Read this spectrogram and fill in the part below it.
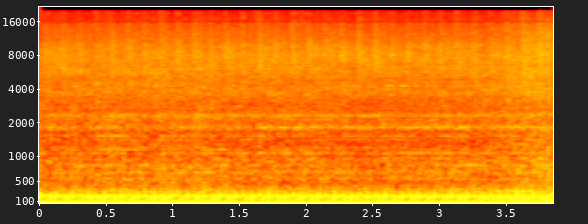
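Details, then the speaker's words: Firebird V8 after fixing minor vacuum leaks, idle set to about 1000 rpm: deep even burble, steady loping pulse, no misses or hiss; healthy settled idle. "that's about a thousand that sounds way happier no driving vacuum leaks for good things"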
